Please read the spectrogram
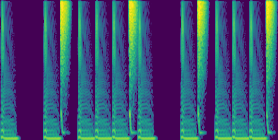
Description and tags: Dubstep Loop
Can be used for any speed by moving up tempo enjoy ;)
Dubstep, Beat, Drums, Loop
